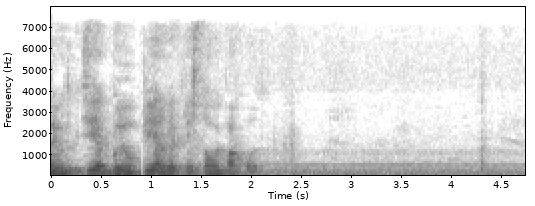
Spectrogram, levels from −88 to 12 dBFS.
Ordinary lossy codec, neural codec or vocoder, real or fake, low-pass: AAC, 32 kbps; none; real; 7.2 kHz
